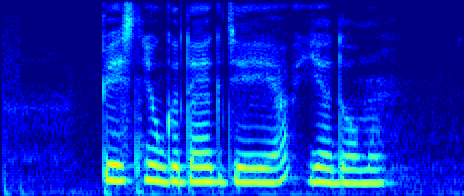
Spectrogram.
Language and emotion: Russian, neutral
